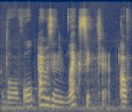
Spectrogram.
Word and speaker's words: Louisville: And um I was in not Louisville, I was in Lexington of all places. My hometown is Louisville, Kentucky. Is it Louisville or Louisville? Louisville.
